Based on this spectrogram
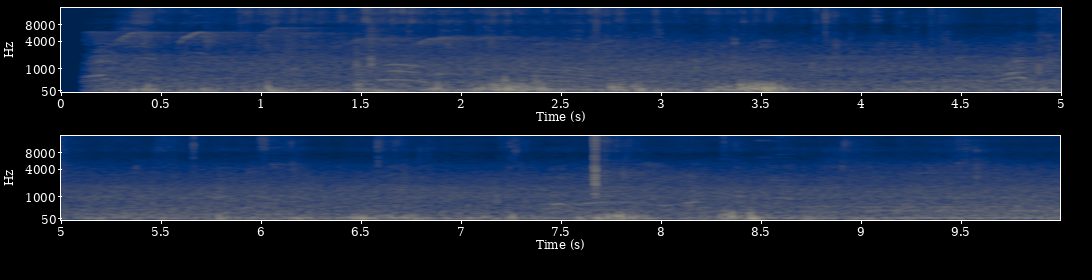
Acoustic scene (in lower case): park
